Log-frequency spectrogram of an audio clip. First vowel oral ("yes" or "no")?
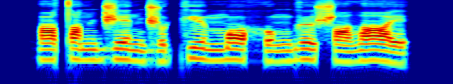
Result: yes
